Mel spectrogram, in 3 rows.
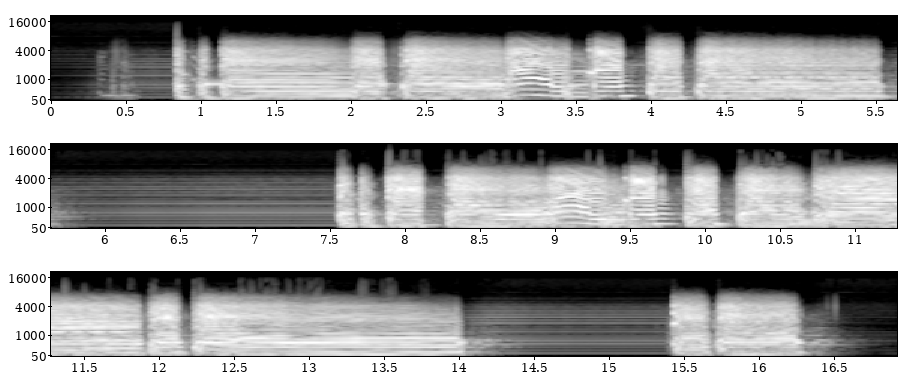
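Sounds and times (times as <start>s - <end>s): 
heavily distorted instrument through an audio effects unit with power amp drive: 0.3s - 5.7s, 7.6s - 14.4s, 15.4s - 16.6s.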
